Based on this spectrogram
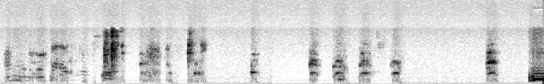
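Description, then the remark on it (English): A young male dog, a little over a year old, barks just outside a window in a string of short, sharp yaps with uneven pauses between them, the last bark loudest, with some vocal noise mixed in. “Our young dog, he's a little over a year old now. He's taken upon himself to be the loudest barker in the neighborhood.”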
